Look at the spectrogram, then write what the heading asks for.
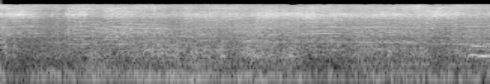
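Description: Covered grain hopper cars of a freight train rolling past: a steady rumble of steel wheels on the rails with a loud hiss over it.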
